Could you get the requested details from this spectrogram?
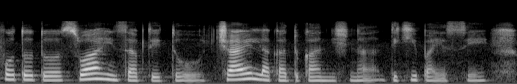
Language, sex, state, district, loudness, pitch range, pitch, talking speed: Nagamese, female, Nagaland, Dimapur, -18 LUFS, 170-210 Hz, 185 Hz, 150 wpm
